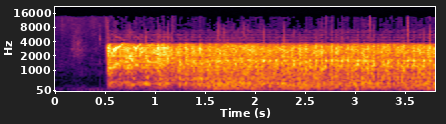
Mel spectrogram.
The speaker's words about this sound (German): Es wird gleich das Geräusch des anspringenden Motors geben.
